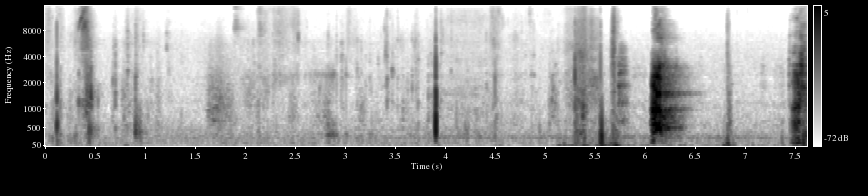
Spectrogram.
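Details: Corgi playing with a squeaky chicken toy indoors: scattered soft clicks and gnawing sounds, then louder crunching bursts and one sharp, tonal squeak with a harsh edge, followed by further chewing noises.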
